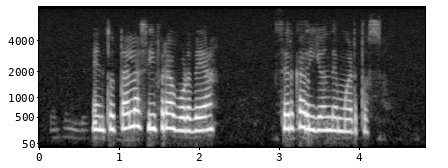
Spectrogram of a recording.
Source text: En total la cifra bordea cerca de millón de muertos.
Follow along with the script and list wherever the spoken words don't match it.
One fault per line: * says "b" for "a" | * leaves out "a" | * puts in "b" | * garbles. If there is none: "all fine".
all fine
